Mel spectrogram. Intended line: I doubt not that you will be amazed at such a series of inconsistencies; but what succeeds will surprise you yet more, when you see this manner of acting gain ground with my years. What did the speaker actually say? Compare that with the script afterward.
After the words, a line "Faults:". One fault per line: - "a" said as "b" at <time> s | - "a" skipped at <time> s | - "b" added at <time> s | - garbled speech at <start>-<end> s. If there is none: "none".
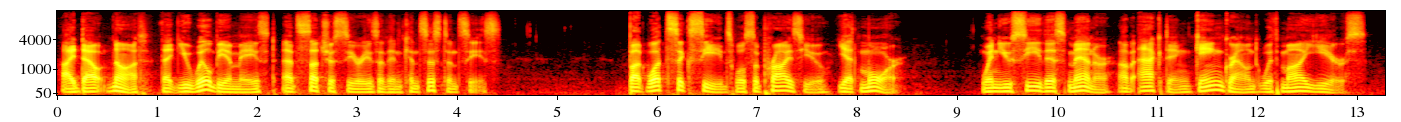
I doubt not that you will be amazed at such a series of inconsistencies; but what succeeds will surprise you yet more, when you see this manner of acting gain ground with my years.
Faults:
none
